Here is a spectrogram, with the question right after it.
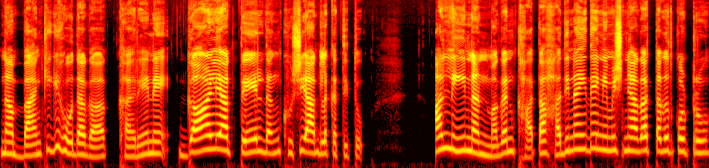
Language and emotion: Kannada, happy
